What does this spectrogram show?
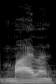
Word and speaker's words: Milan: up in Tennessee West Tennessee a town called Milan some would pronounce a melange like Milan it but we call it Milan Tennessee we came here from Korea but Tennessee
